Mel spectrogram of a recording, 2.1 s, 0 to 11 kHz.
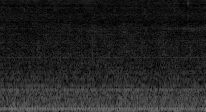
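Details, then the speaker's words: Intermountain N-scale SD40-2 locomotive bought with a known running noise and a flickering headlight, bare mechanism running: smooth, even low motor hum with no clicking or grinding; normal quiet running, so the noise lies elsewhere. "a very quiet mechanism. See how that backlight was flashing? Yeah. Okay, so the electronic issues aside, that's not causing our noise."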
